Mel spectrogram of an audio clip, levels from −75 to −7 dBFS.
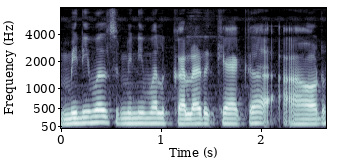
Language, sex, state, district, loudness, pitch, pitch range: Maithili, male, Bihar, Darbhanga, -15 LUFS, 125 Hz, 120-130 Hz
